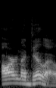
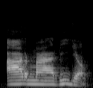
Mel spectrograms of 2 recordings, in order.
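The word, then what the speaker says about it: armario: look at later okay it's not armadillo or armadillo Dio it's armadio okay very very it's amazing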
